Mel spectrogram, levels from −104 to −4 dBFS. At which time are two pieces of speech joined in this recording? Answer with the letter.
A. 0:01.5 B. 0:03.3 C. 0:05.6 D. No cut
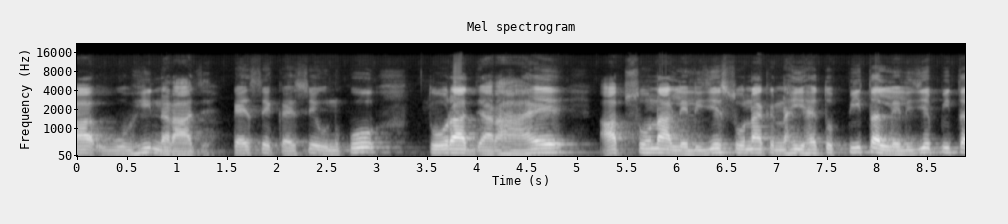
A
